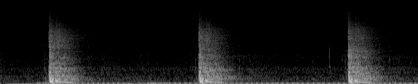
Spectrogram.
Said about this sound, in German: Eine Rammschall war das, aus 3 Kilometer Entfernung.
